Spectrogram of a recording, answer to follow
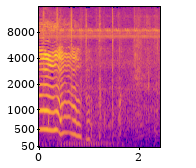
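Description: A boy's high-pitched drawn-out 'ooh', held and then sliding down in pitch as it trails off about a second in, followed by faint clicks.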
